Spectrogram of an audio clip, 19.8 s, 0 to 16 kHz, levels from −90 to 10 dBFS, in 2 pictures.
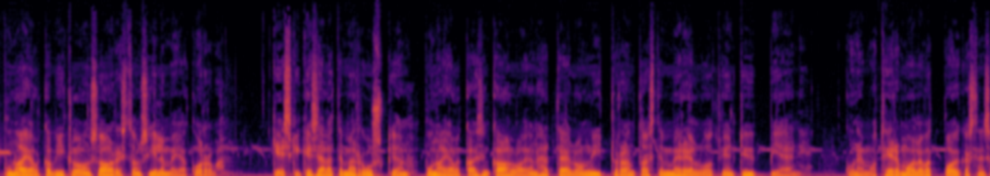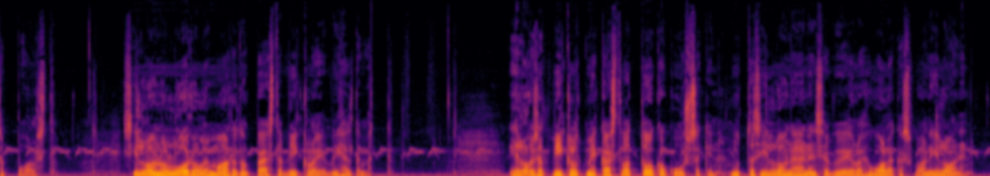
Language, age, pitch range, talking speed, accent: Finnish, 50-69, 100-150 Hz, 120 wpm, native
